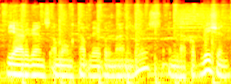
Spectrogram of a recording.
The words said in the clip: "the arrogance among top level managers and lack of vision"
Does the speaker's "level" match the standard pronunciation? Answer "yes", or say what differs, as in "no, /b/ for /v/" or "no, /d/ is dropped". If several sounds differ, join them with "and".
no, /b/ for /v/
